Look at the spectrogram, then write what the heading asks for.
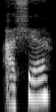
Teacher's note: Asher, here it's accented on the last syllable.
